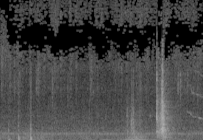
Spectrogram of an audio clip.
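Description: Three quick raps on the wooden door of a shack in the middle of nowhere, followed after a pause by a couple more, all heard against a steady hiss of falling rain.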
